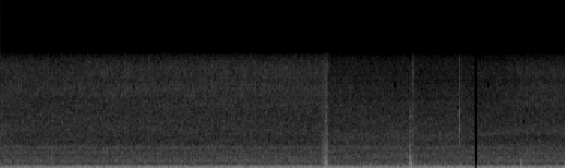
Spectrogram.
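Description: Car engine idling steadily, heard from inside the cabin, with two faint clicks about halfway through.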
